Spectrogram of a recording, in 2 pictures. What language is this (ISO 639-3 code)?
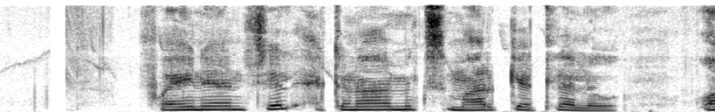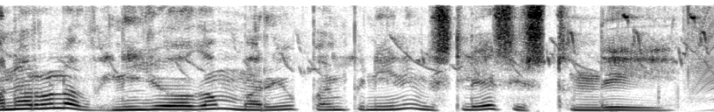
tel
